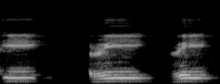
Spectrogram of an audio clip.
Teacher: तो ई में अगला जो जीभ का अगला भाग है वो प्रभावी हो जाता है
